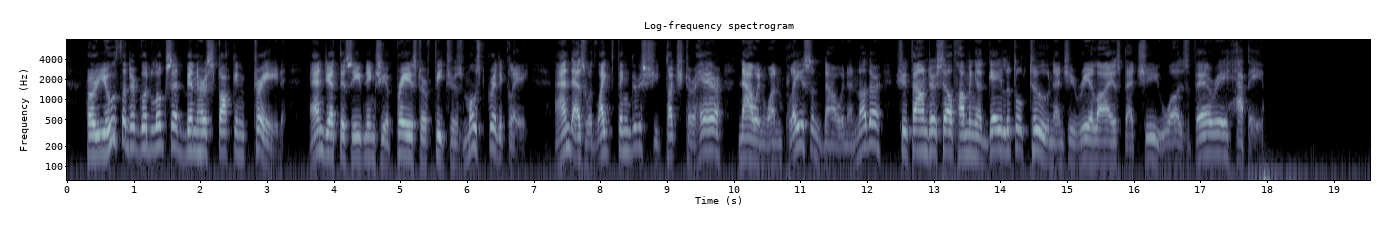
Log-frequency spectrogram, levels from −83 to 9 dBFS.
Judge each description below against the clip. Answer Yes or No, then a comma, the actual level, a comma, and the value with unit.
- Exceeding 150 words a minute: Yes, average, 170 wpm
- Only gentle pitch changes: No, average, 5.1 semitones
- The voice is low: No, medium, 155 Hz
